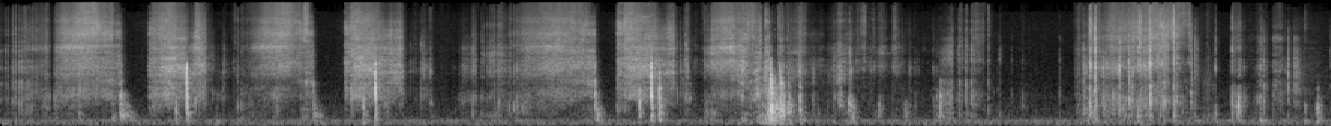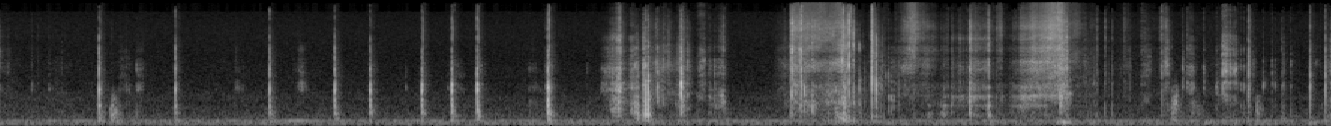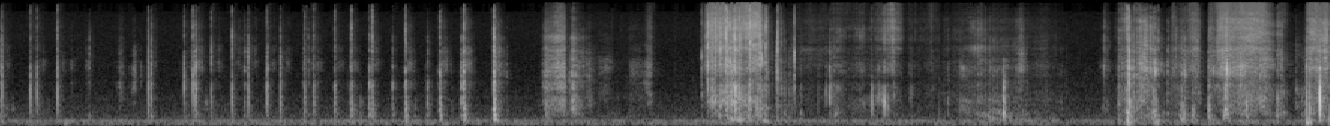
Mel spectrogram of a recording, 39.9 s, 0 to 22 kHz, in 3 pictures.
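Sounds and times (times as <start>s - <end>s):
paper tearing and crinkling: 0.1s - 4.1s, 4.8s - 8.1s.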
